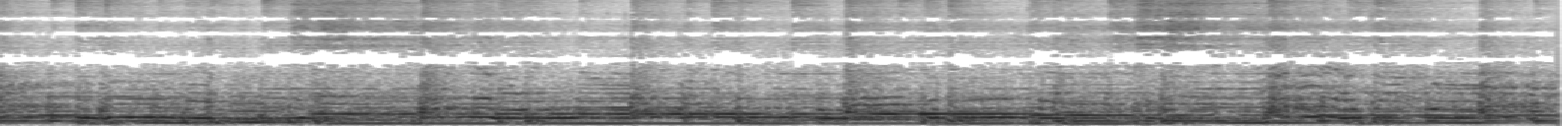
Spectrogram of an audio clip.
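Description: Live rock band playing loudly: guitar over bass and drums.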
